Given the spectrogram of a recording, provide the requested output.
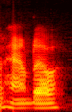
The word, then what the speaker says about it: Houndour: So, Houndour, or never quite worked out how to pronounce his name. If you go on several different sites, everyone calls him something different, so I'm going to go Houndour. Because it's Hound and then Hour.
